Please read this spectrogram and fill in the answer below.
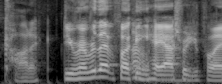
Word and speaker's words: Kotick: Bobby Kotick oh dude I believe it's pronounced Kotik do you remember that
